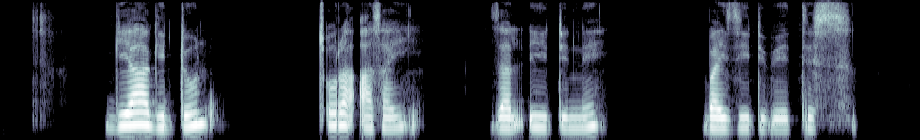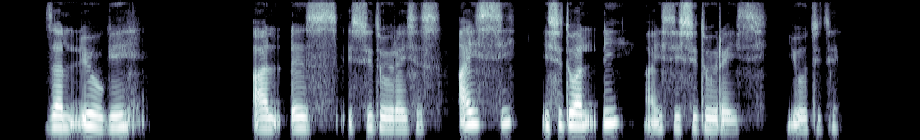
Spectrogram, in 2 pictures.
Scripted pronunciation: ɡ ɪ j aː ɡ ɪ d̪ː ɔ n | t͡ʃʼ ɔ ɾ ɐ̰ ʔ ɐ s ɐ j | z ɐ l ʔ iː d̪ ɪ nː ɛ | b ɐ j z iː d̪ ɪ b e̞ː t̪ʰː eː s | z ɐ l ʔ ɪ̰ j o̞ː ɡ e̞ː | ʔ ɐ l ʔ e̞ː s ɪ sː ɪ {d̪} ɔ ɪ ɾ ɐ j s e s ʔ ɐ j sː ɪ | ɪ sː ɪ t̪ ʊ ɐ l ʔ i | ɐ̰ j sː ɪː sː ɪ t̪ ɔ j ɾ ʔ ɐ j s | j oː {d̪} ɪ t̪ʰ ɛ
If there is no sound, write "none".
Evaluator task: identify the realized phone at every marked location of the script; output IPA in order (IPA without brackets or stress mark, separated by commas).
t̪, t̪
